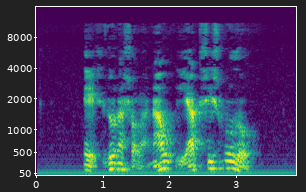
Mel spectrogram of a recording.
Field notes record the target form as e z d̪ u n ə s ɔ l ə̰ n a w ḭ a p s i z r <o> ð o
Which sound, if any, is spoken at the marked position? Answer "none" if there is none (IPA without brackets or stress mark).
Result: u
